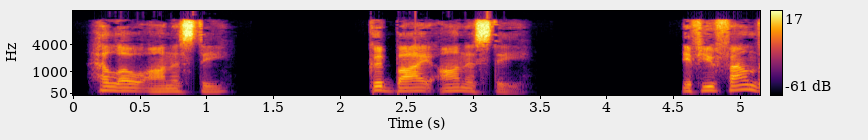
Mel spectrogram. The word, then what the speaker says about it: Honesty: It's pronounced as honesty. Honesty. Honesty. To pronounce it correctly, emphasize the ahn sound at the beginning, followed by a short sound, and ending with stee. Like, hello honesty.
